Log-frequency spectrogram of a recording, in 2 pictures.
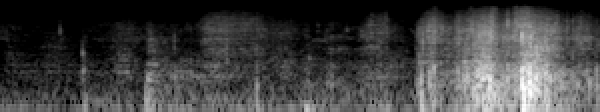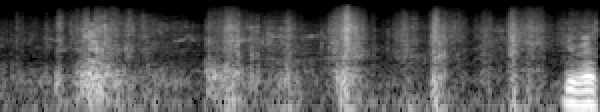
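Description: Woven plastic weed fabric rustling and crinkling as it is pulled and smoothed over the soil by hand. It starts about two seconds in and goes on in irregular crackly swishes.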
